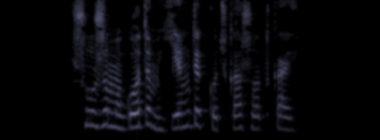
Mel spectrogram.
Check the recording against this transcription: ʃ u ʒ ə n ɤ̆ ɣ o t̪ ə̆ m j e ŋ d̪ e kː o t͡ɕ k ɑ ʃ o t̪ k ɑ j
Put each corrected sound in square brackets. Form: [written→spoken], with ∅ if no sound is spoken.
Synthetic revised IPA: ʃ u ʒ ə [n→m] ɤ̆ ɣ o [t̪→d̪] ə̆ m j e ŋ d̪ e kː o t͡ɕ k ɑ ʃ o t̪ k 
